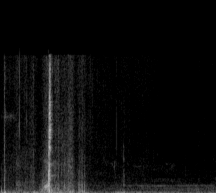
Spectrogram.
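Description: A driver striking a golf ball off a tee: one sharp crack about half a second in.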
